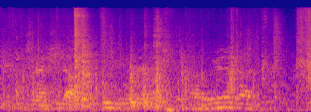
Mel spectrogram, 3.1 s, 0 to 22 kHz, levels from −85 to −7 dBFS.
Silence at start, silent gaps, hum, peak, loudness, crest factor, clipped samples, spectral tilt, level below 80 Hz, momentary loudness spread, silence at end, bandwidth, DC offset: 0 s; none; none; -10 dBFS; -27 LUFS; 18 dB; under 0.1%; -4 dB/octave; -48 dBFS; 8 LU; 0 s; 17 kHz; under 0.1%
